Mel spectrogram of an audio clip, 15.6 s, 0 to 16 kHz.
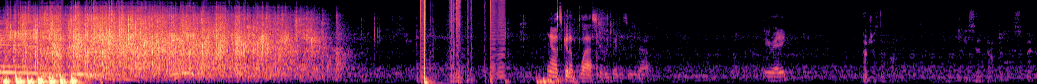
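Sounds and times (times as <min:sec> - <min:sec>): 
scattered claps: 0:00.0 - 0:05.3, 0:06.3 - 0:09.1
audience clapping at a live talk: 0:00.0 - 0:05.4
speech: 0:08.8 - 0:09.9.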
